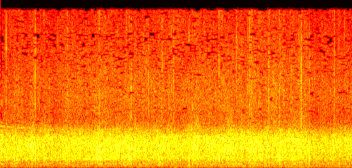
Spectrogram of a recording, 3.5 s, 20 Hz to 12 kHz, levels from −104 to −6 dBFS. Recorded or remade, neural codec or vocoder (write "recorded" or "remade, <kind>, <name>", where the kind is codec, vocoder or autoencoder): recorded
